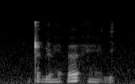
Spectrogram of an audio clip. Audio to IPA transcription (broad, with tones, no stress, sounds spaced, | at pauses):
ʈ ə˨ ɡ ɭ ɛ̤˨ ʔ əː˦ h ɛ̤˧ ɡ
